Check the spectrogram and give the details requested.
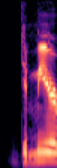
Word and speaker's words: Damiere: But again, we haven't seen N'Keal Harry or Damiere Byrd. Is that how I pronounce his first name? Yep. I apologize. Damiere Byrd.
